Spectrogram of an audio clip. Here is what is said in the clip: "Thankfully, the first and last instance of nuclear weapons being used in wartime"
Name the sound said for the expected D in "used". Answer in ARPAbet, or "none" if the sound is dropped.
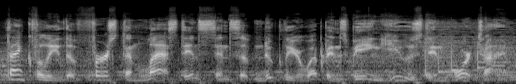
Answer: D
